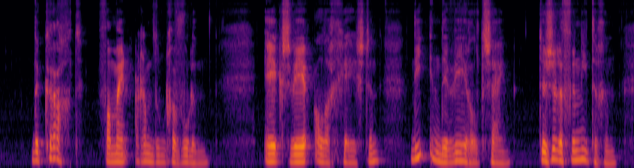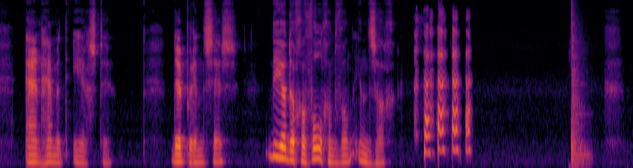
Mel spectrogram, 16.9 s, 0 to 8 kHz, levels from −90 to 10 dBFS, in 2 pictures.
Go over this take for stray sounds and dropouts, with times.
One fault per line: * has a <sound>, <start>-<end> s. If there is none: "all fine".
* has a laugh, 14.0-14.8 s
* has a thud, 16.0-16.4 s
